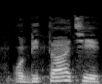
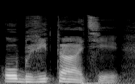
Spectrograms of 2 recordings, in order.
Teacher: После приставки «об» «в» выпадает · Shown in: first take · «обвитати». · Term: упрощение группы согласных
